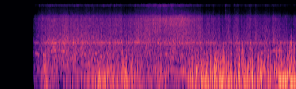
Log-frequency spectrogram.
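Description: Heavy rain hissing, with wind buffeting the phone microphone in low gusts; it cuts in suddenly about half a second in, after silence.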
